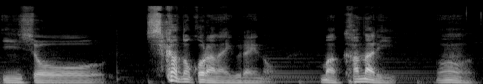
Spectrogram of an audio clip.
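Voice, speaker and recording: A man's voice: low voice, lively intonation, takes it slowly, soft background music. A man hosting a casual radio talk show, speaking hesitantly with many filler words. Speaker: radio show host and actor.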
